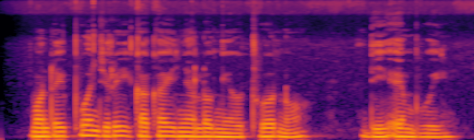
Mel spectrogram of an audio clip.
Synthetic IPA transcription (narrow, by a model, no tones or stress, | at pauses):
mɔndɔipwɔɲd͡ʒɾeɪkakaɪɲalɔŋeɔtwɔnɔ | d̪ɪɛmbui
